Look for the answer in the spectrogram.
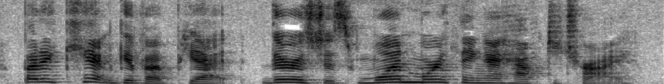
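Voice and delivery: ordinary talk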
